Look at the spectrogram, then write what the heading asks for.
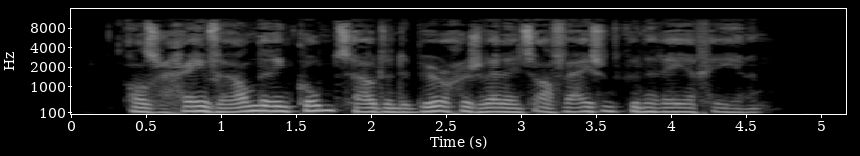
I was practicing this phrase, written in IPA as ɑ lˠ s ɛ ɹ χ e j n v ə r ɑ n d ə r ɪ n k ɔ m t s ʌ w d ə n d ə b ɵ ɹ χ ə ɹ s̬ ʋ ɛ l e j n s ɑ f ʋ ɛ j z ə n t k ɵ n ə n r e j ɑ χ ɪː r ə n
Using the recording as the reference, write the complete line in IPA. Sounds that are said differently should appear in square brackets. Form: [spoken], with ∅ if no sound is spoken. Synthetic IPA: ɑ lˠ s ɛ ɹ χ e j n v ə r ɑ n d ə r ɪ [ŋ] k ɔ m t s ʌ w d ə n d ə b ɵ ɹ χ ə ɹ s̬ ʋ ɛ l e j n s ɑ f ʋ ɛ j z ə n t k ɵ n ə n r e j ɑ χ ɪː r ə n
